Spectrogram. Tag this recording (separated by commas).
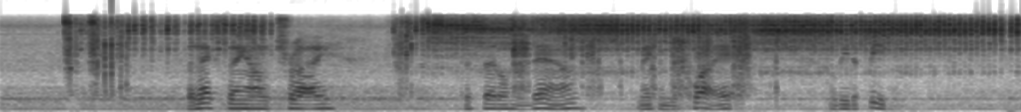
Snake, Animal, Speech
